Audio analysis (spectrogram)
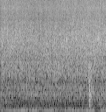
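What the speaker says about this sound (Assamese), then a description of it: "এতিয়া মই নিমখ হালধিৰে মাংসখিনি অলপ ফ্ৰাই কৰি ল'ম" Mutton pieces sizzle in hot oil with salt and turmeric, a steady close frying hiss with a brief scrape of stirring near the end.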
